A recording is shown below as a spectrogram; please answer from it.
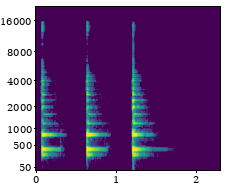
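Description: Violin string plucked pizzicato three times, about every 0.6 s, each note dying away quickly: the same note G, stopped with the third finger on the D string.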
